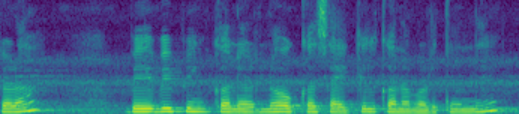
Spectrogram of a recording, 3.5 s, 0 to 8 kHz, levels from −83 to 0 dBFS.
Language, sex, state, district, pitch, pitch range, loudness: Telugu, female, Telangana, Mahabubabad, 200 Hz, 185-220 Hz, -17 LUFS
